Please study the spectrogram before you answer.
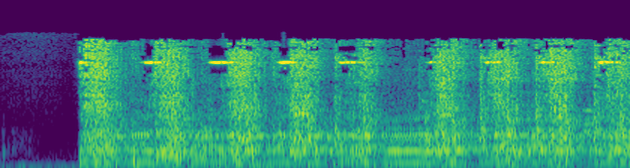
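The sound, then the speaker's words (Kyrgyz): A sewing machine stitches trousers in a small village tailoring group in Suzak, a loud, steady mechanical whirr that starts abruptly after a brief quiet moment and runs on with fast rhythmic pulsing. “Биз азыр элден заказ алып, шым тигип жатабыз.”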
